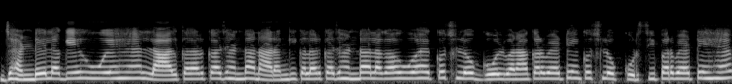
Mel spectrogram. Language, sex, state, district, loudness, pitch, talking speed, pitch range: Hindi, female, Chhattisgarh, Raigarh, -14 LUFS, 270 Hz, 230 wpm, 255-280 Hz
